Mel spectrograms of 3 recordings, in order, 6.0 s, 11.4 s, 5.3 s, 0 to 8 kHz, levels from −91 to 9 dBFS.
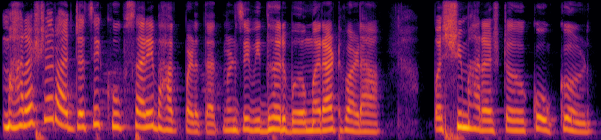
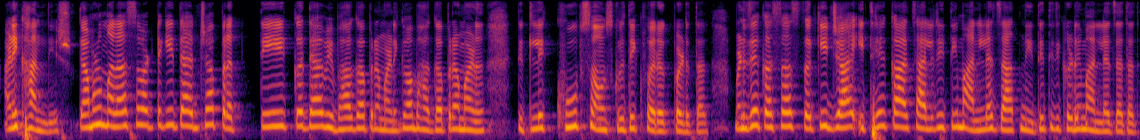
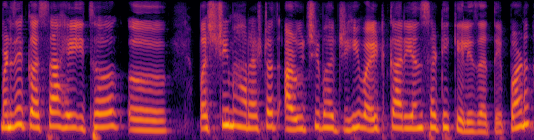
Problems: constant background noise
